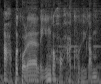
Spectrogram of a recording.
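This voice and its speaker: An actor playing an affectionate young boyfriend in a radio drama, gently teasing in colloquial speech. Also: male voice, on the low side, fast talker, close to an everyday voice. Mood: tender, teasing. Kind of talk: Cantonese online radio drama acting. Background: music behind the voice.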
